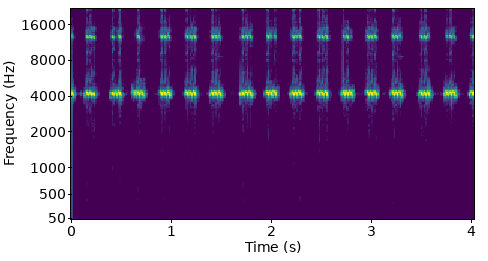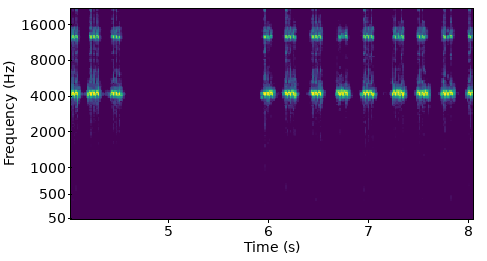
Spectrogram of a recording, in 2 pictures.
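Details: Cricket chirps, described as a calming nature sound for sleep that also drives off rats: quick regular high chirps, a pause of about one and a half seconds, then the same rhythm again.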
